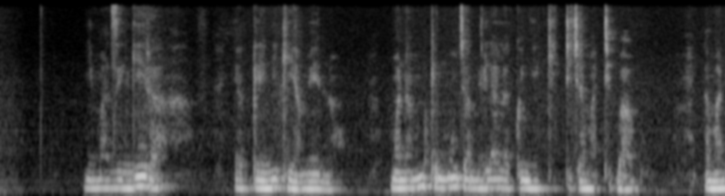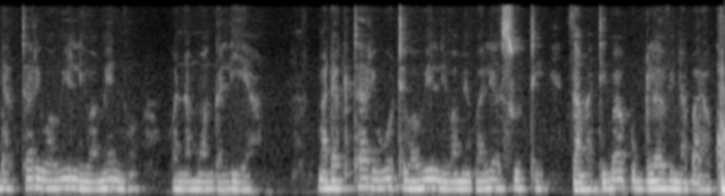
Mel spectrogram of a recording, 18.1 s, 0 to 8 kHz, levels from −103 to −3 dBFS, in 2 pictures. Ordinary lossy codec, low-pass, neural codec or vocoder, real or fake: AAC, 48 kbps; 7.2 kHz; none; real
